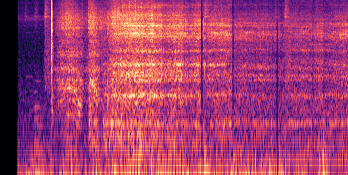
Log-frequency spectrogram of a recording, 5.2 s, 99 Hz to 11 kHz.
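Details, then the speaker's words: Opel Corsa petrol engine with a fully discharged battery (5.96 V) jump-started from a jump starter lifting voltage to 15.2 V: brief crank, catches at once and settles into a steady, even low-rumble run; normal start, generator charging. "We see, the car started. The generator is working."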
